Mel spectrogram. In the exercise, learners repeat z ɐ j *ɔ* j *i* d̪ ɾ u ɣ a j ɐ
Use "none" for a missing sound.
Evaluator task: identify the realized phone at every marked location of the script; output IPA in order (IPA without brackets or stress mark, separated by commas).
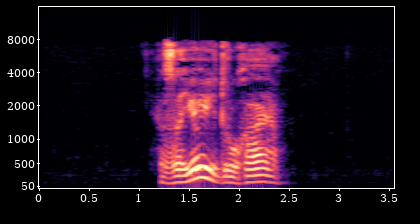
ɔ, i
